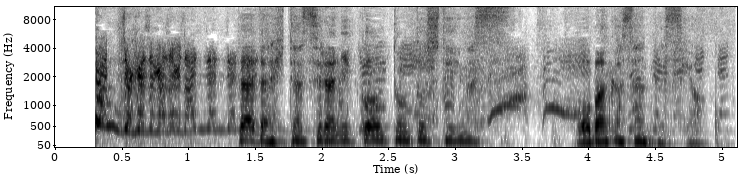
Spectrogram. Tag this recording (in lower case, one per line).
speech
